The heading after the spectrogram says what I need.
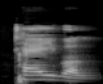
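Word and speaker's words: table: পরের শব্দটি হলো টেবিল। টেবিল শব্দের অর্থ টেবিল। টেবিলকে ইংলিশে বলা হয় টেবল। আমরা বাংলা উচ্চারণে বলে থাকি টেবল বা টেবিল।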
